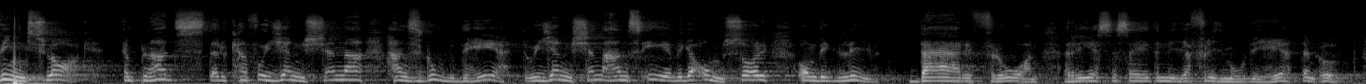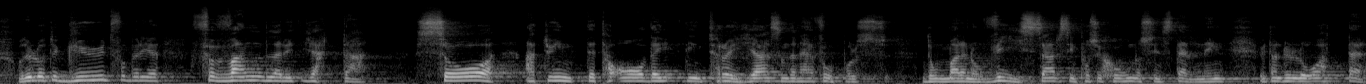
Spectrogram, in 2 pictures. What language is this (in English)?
Swedish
